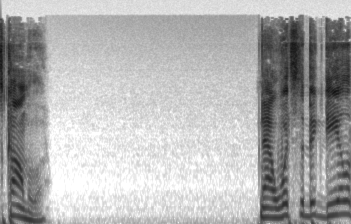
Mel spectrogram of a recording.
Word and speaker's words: Kamala: First of all, her name is Kamala Harris, not Kamala. And if you don't learn how to pronounce it correctly, then just call her Harris.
